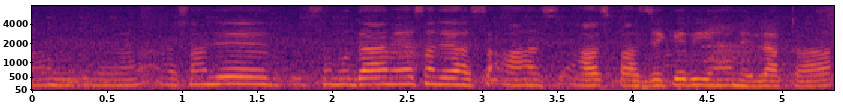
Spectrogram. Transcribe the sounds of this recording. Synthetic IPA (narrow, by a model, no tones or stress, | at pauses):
ɐsãɲd͡ʑe | sɐmʊd̪aːjmẽɐsãːɲd͡ʑe | aːspaːsd͡ʑeːkebiaːɦɪnɪlaːka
